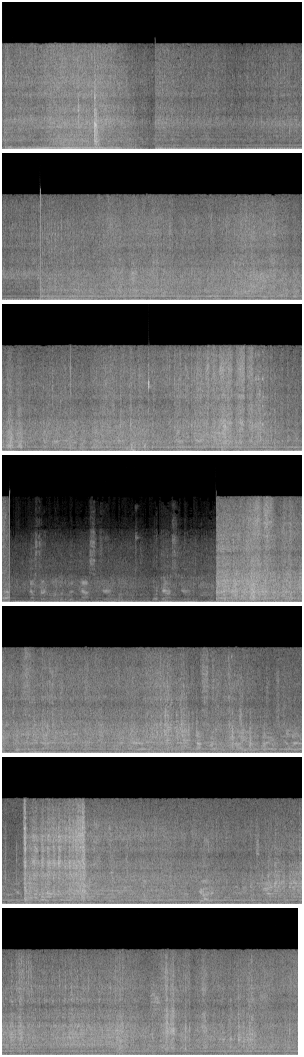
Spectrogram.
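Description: Suzuki Samurai rock crawlers' engines working at low speed as they climb over granite ledges, the revs rising and falling near the start, then holding steady under load.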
